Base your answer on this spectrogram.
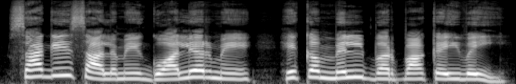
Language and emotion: Sindhi, neutral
